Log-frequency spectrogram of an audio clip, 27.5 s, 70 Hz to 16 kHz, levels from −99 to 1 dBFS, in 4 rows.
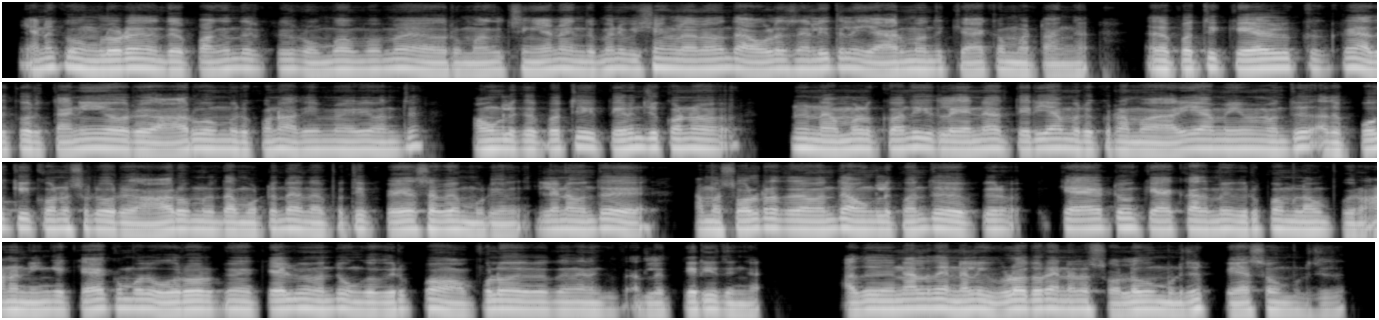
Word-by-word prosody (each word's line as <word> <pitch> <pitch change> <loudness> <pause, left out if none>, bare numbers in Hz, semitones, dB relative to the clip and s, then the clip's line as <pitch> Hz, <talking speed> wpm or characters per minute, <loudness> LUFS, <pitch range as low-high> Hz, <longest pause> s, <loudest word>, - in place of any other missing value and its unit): எனக்கு 150 +3 -1
உங்களோட 130 +1 +4
இத 120 -1 0
பகிர்ந்துருக்கு 130 +2 -3
ரொம்ப 110 +2 -3
ரொம்பமே 120 +3 -2 0.2
ஒரு 105 - -4
மகிழ்ச்சிங்க. 110 +2 -3
ஏன்னா, 130 0 0
இந்த 115 - -2
மாரி 130 +1 -1
விஷயங்கள்லாம் 130 0 0
வந்து 135 -3 +1
அவ்வளவு 120 +3 0
சல்லியத்துல 135 +2 -1
யாருமே 110 +3 +1
வந்து 115 0 -3
கேக்க 105 +2 -2
மாட்டாங்க. 95 -1 -4 0.3
அத 125 - +2
பத்தி 125 +3 +1
கேள்வி 130 +1 +6 0.2
கேட்க, 130 +3 -6
அதுக்கு 115 +2 -1
ஒரு 110 - -3
தனி 120 +4 +1 0.2
ஒரு 115 - +1 0.2
ஆர்வம் 125 +1 +1
இருக்கோணும். 115 +3 -1
அதேமாரி 120 0 -1
வந்து 115 +7 -4 0.3
அவுங்களுக்கு 125 0 +2
இத - - -11
பத்தி 125 +4 0
தெரிஞ்சுக்கொணும் 140 0 +1 0.4
னு. 140 - +1
நம்மளுக்கு 130 +1 +1
வந்து 145 +3 +2
இதுல 120 -3 +1
என்ன 130 +3 +1
தெரியாம 135 +2 +1
இருக்குறமா, 115 -1 -1
அறியாமயும் 130 +2 +1
வந்து, 135 +6 0
அத 110 - +1
போக்கிக்கணும், 130 -1 0
சொல்லி 125 0 0
ஒரு 105 - -1
ஆர்வம் 120 +2 +2
இருந்தா 115 -1 +1
மட்டும் 120 +4 -3
தான். 125 - +2
இத 105 - 0
பத்தி 125 - -3
பேசவே 120 +1 +3
முடியும். 100 -1 -2
இல்லனா, 120 +1 0
வந்து 130 +2 +1 0.4
நம்ம 115 0 0
சொல்றத 125 0 +2
வந்து 130 +3 +2
அவுங்களுக்கு 115 -1 +1
வந்து, 130 +1 0 0.6
கேட்டும் 135 +2 +2
கேக்காத 120 0 +1
மாரி 125 -1 0
விருப்பம் 125 +1 -2
இல்லாம 115 0 +1
போயிரும். 100 +1 -3
ஆனா, 115 0 +2
நீங்க 115 +1 -1
கேக்கும்போது 130 0 +1
ஒரு 120 - +4
ஒரு 120 - +1
கே 120 - +1
கேள்வியும் 130 0 +2
வந்து 125 0 -1
உங்க 110 -1 0
விருப்பம் 120 0 0
அவ்வளவு 120 +3 +1
இருக்குன்னு, 110 -1 -1
எனக்கு 100 -1 -6
அதுல 105 0 -4
தெரியுதுங்க. 105 -4 -1 0.5
அது 115 - +1 0.2
னால 130 +1 +3
தான், 140 - +4
என்னால 120 0 +2
இவ்ளோ 125 +3 +5
தூரம் 130 +1 +4
என்னால 120 0 0
சொல்லவும் 115 +3 +2
முடிஞ்சுது, 120 +4 -2
பேசவும் 105 +1 -1
முடிஞ்சுது. 100 +3 -10
120 Hz, 205 wpm, -23 LUFS, 115-130 Hz, 0.6 s, கேள்வி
